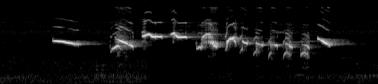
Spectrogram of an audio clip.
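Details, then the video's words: Oriental magpie-robin (kacer bahan and trotol, untrained and speckled juvenile birds) singing to stimulate others. One long falling whistle, then a rapid jumble of short chirps and trills, ending in a single falling whistle. "Merangsang Kacer Bahan dan Trotol!!"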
